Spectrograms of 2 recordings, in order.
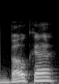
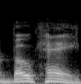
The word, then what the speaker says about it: bokeh: Those blurry blobs in the background are referred to as bokeh or bokeh, depending on your pronunciation.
